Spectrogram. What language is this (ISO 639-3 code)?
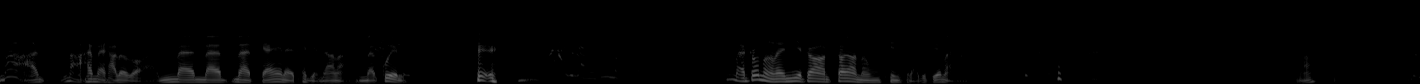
zho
